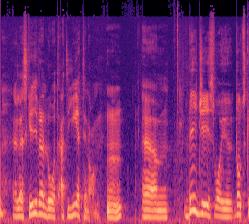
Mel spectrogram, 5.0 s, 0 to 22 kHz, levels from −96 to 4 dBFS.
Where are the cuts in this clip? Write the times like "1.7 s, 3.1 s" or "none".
2.8 s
